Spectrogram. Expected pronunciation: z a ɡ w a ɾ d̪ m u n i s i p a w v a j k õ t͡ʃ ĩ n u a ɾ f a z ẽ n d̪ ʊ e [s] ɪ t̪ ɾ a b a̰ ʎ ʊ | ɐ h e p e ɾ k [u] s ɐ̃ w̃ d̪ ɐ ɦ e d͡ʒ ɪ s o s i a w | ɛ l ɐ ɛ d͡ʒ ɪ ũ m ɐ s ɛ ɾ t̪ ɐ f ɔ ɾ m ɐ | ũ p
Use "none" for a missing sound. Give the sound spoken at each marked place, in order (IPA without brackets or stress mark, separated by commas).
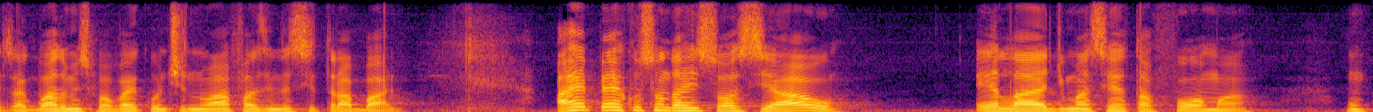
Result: s, u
